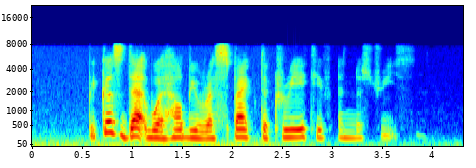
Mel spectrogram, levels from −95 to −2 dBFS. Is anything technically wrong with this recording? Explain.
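Yes. From 2.35 to 3.04 s in this speech, a fine ticking, zipping buzz rides on the sound as the level falls by about 10 dB. This is zipper noise: the gain moves in unsmoothed jumps, around a hundred a second, and each jump leaves a tiny click.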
